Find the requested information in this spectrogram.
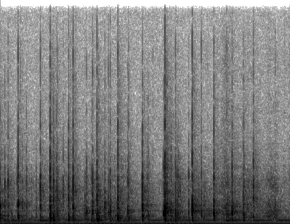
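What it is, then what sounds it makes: Cardboard box of coffee capsules. Long fingernail tips tap rapidly on the top face of a black printed cardboard coffee capsule box lying flat, hollow and likely filled with capsules. Each tap is a short, dry, hollow click with a papery midrange knock that dies away almost instantly, repeating in an uneven quick rhythm. A faint steady low hum runs underneath.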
